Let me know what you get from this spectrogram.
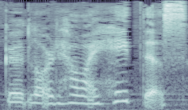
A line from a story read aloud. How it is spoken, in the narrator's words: groaned the Harvester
